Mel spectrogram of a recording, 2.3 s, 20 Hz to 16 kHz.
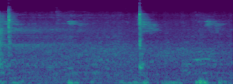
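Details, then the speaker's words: FinE&FinE Q800 amplifier at switch-on with speakers and signal connected: only two sharp relay clicks where three are expected (soft-start and amplifier relays). One relay never pulls in. "ต่อสายลำโพงเข้าต่อสัญญาณเข้านะครับมีเสียงรีเลย์ดูดนะครับดูด2ครั้ง"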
